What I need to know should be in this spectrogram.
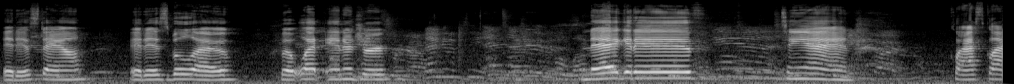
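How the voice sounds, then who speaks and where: A woman's voice: on the high side, level tone, a little slow, bright, forceful tone. A woman teacher, leading a classroom math lesson and playfully teasing her students.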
